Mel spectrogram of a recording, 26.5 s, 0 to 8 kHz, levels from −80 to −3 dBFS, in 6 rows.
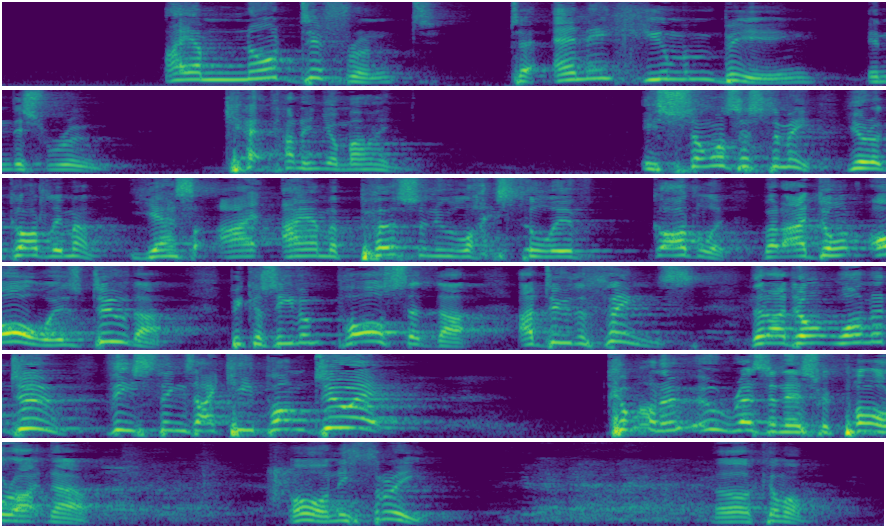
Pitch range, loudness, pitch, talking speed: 195-285 Hz, -23 LUFS, 235 Hz, 175 wpm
